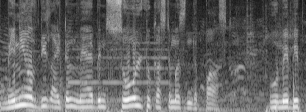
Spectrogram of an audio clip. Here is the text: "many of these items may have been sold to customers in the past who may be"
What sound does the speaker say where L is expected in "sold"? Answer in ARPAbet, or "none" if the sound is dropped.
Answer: L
